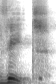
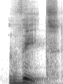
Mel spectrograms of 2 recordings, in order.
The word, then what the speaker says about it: Vite: So it's French. So it's Vite. Vite. It's actually got, if you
